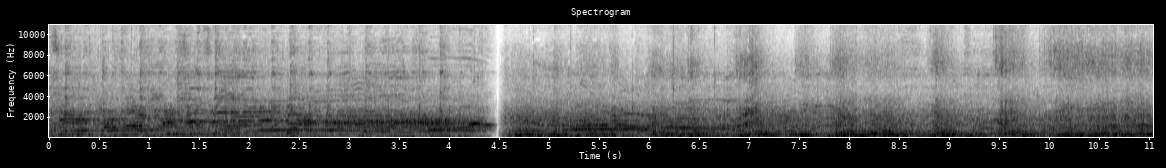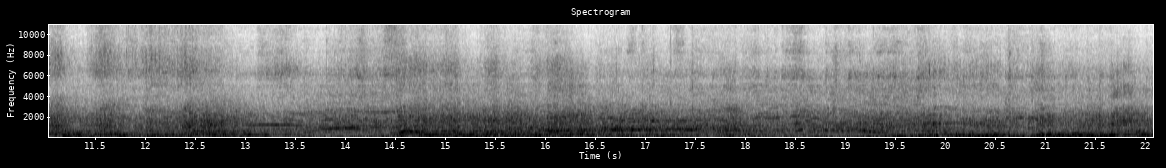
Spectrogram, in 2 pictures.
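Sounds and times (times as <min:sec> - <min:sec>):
crowd cheering: 0:00.0 - 0:22.0
truck engine revving: 0:04.5 - 0:22.0.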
